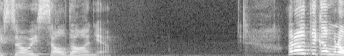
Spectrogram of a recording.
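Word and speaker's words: Saldaña: Zoe Saldana has requested her name be spelt and pronounced properly, like Saldana. Oh, well, thank you. And with the tilde, kind of like Tandaway Newton.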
